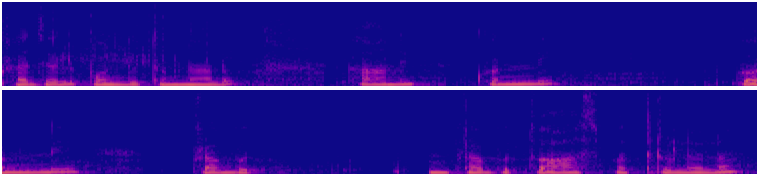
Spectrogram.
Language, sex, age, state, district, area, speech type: Telugu, female, 30-45, Telangana, Warangal, urban, spontaneous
